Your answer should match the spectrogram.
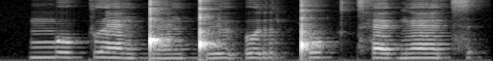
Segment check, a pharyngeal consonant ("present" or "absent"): absent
